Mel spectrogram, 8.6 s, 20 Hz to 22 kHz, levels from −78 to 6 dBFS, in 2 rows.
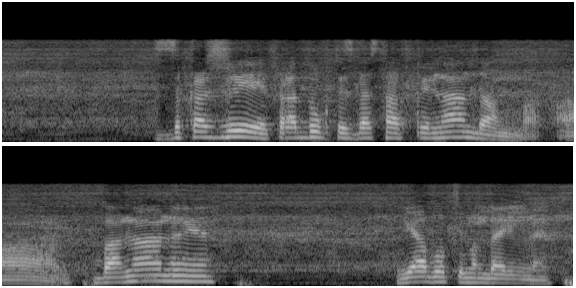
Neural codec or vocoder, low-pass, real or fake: codec, 32 kHz, 1.9 kbps, SNAC; 7.2 kHz; fake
